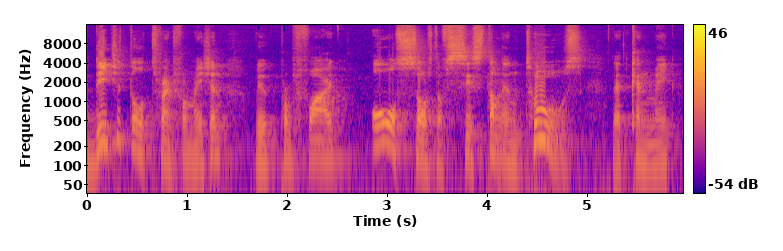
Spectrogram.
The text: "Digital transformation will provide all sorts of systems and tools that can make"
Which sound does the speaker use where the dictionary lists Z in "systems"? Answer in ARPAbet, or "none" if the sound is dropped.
none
